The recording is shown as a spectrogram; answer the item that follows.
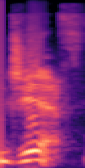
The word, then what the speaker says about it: GIF: Anyway, It's not because it's absolutely it's a GIF. It's a GIF. It's a GIF. It's not GIF. It's not a hard G.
